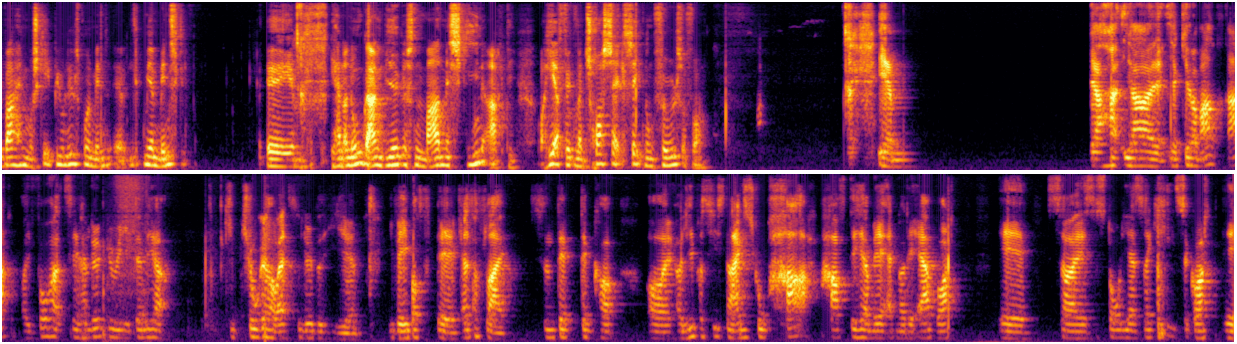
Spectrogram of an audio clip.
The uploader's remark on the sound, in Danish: Bemærk lyden hakker en lille smule på grund af den dårlig forbindelse.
